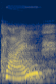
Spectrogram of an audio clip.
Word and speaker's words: climb: Now, the first words here, thumb, bomb, climb, they end with a silent B, and they are all preceded by an M. So B after an M is silent in those words.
